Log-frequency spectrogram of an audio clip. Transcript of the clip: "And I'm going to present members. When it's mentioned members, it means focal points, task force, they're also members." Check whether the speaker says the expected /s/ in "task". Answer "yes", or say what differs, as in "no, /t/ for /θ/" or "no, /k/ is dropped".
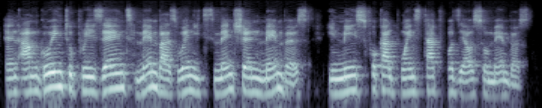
no, /s/ is dropped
